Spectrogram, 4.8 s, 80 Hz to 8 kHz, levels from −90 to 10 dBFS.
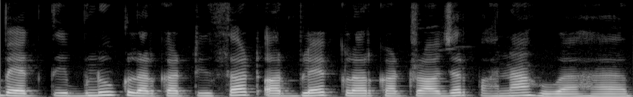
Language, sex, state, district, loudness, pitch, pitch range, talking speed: Hindi, female, Jharkhand, Garhwa, -17 LUFS, 210 Hz, 200-230 Hz, 175 wpm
